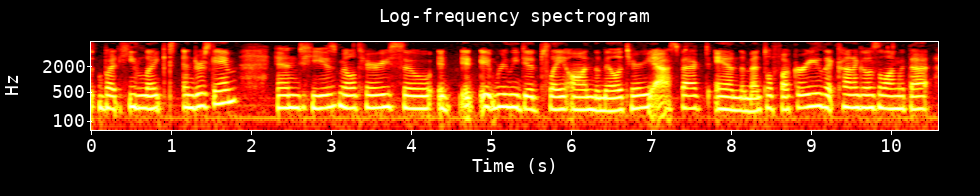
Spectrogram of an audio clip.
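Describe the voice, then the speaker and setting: A woman's voice: medium pitch, a little mellow. A woman co-hosting a podcast in an informal, chatty style. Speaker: podcast co-host. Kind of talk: casual chat.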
